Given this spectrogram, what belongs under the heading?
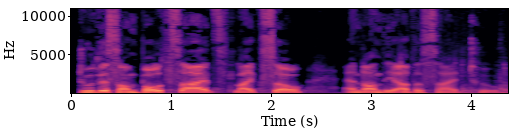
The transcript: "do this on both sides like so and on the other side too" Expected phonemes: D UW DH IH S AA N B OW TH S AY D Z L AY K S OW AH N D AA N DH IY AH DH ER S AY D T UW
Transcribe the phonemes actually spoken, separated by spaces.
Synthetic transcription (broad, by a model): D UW DH IH S N B OW TH S AY D Z L AY K S OW AH N D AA N DH IY AH DH ER S AY D T UW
